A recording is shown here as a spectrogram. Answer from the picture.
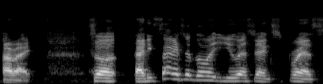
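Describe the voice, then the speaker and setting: In a Trinidadian accent, a man speaks with lively intonation in a dry, close sound with no echo. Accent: Trinidadian island. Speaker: truck driver. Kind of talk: podcast interview. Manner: halting, many restarts.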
